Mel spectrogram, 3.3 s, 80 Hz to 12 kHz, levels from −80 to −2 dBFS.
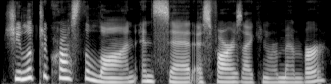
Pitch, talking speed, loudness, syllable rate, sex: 205 Hz, 235 wpm, -17 LUFS, 5.3 syllables/s, female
